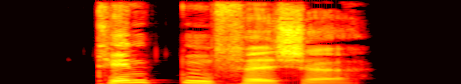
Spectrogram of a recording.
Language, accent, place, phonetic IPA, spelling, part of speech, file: German, Germany, Berlin, [ˈtɪntn̩ˌfɪʃə], Tintenfische, noun, De-Tintenfische.ogg
- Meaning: nominative/accusative/genitive plural of Tintenfisch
